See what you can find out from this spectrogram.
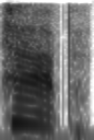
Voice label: "hap", en us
